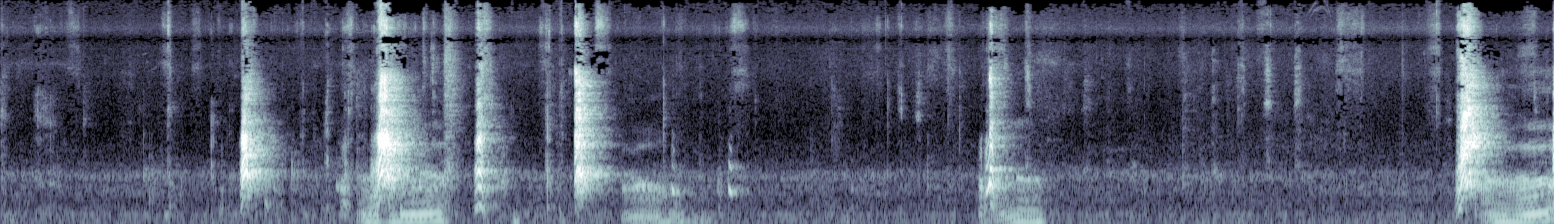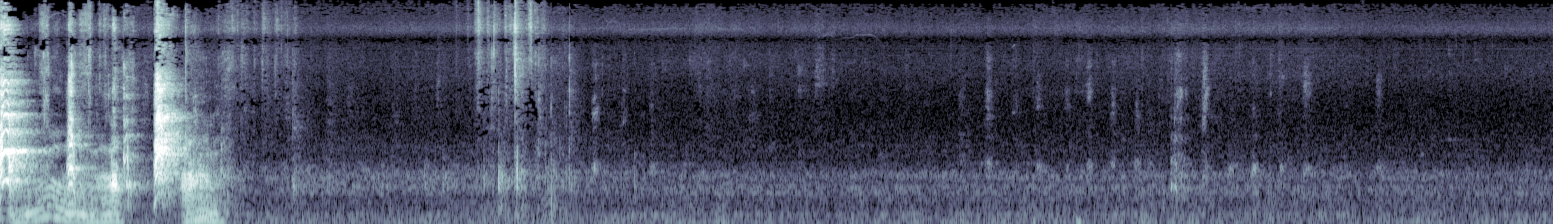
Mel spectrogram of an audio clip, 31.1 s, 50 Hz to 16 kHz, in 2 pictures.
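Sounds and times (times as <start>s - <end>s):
dog barking: 2.4s - 2.8s, 3.7s - 4.2s, 5.7s - 6.2s, 14.6s - 17.6s
dogs growling: 3.2s - 4.7s, 6.1s - 7.4s, 9.8s - 10.6s, 14.8s - 18.0s.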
